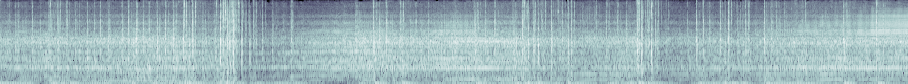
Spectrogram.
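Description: Car engine running hard at speed. Its pitch sags over the first couple of seconds and then climbs slowly, with several sharp knocks over it.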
